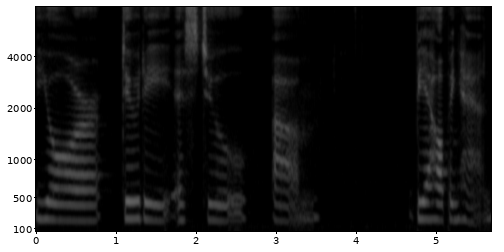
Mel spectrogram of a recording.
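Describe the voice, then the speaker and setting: At a very slow pace, a woman with a fairly high pitch speaks in a monotone, flat way with long, frequent pauses. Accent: non-native. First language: not English. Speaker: non-profit founder and educator. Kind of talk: interview.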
